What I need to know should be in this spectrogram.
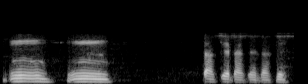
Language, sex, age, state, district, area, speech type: Assamese, male, 30-45, Assam, Charaideo, urban, conversation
